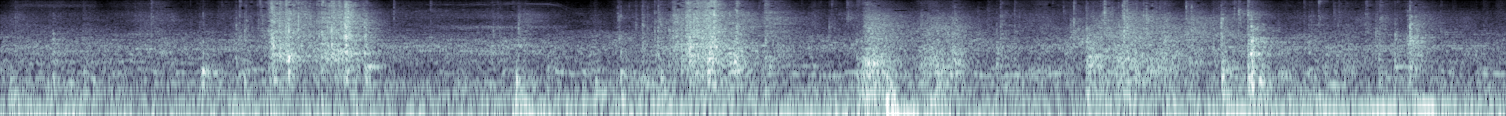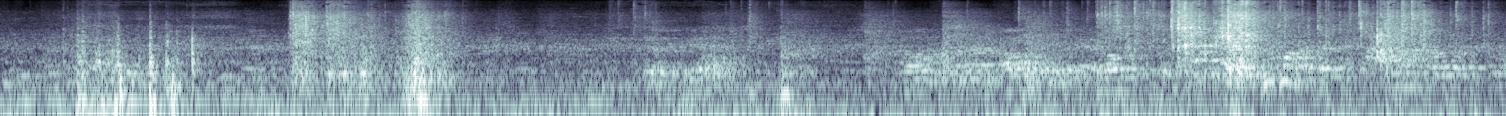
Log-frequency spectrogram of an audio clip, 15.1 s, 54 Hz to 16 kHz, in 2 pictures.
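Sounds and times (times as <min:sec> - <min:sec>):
foil packs crinkling: 0:01.2 - 0:02.0, 0:03.2 - 0:06.2, 0:12.7 - 0:15.0.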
